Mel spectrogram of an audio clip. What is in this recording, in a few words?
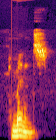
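"amends", British English; pronunciations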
